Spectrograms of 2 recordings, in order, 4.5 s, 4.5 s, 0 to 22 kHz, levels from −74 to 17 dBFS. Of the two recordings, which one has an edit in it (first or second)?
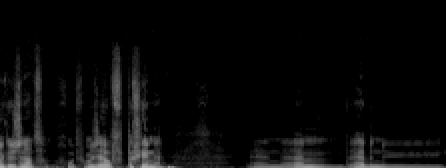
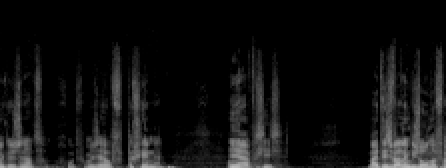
second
